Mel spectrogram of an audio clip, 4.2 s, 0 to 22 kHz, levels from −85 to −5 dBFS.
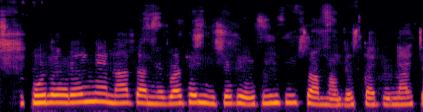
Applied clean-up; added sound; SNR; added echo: neural mask model Resemble Enhance denoiser.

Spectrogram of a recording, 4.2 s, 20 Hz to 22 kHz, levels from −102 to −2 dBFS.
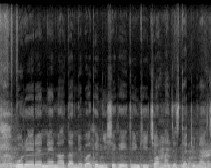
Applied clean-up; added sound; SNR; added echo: none; none; none; none.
